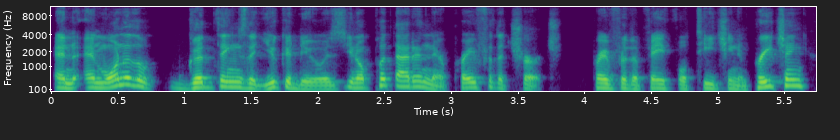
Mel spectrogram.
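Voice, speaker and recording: A hoarse man from northeastern Ohio hosting a casual livestream, reading viewer comments in a rambling way with many fillers and restarts. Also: a little high, expressive, quick pace. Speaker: livestream host.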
